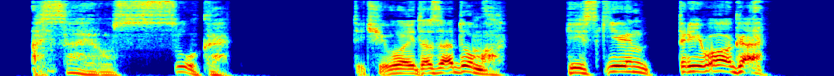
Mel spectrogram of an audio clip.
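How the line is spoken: Hoarse woman's wheeze. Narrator (Russian): прохрипела сотрудница СБС

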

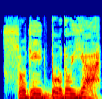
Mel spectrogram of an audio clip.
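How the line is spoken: Barked. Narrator (Russian): рявкнул Святослав

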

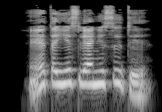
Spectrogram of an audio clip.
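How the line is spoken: Wry snort. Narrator (Russian): хмыкнул Антер

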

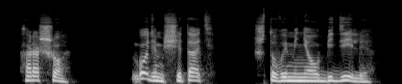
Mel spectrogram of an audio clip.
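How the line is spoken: Cold, curt. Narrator (Russian): холодно бросил

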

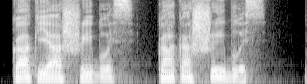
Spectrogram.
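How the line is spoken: Tearful sigh. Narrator (Russian): вздохнула она сквозь слезы

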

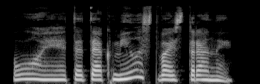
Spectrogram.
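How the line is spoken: Joyful chirping. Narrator (Russian): Радостно прощебетала Йосика

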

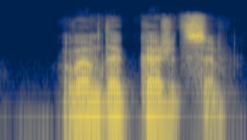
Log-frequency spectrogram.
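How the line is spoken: Dry objection. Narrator (Russian): сухо возразил он

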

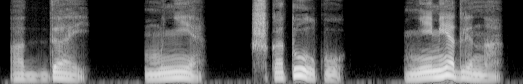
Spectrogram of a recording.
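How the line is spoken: Thunderous, terrifying voice. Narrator (Russian): Прогремел Генри таким жутким голосом

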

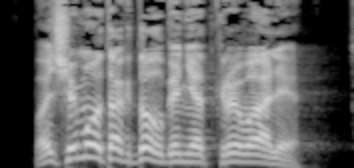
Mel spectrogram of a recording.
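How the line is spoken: Stern official voice. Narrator (Russian): строго произнес околоточный

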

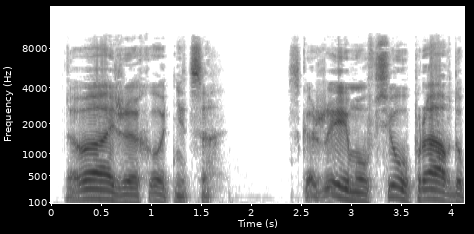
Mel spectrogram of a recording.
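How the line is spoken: Hoarse rasp. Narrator (Russian): прохрипел маркиз Карабас

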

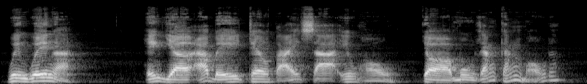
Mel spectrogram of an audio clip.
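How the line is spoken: Sneering, slow voice. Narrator (Vietnamese): Hà Xà Tiên Tử tống lệ lệ cười khẩy, rồi giọng chậm rãi nói

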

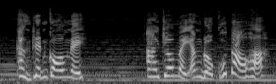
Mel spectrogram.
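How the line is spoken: Angry shout. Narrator (Vietnamese): Nó hét lên đầy tức giận

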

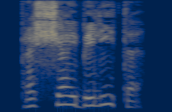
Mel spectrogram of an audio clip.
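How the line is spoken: Whisper. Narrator (Russian): шептал Горацио

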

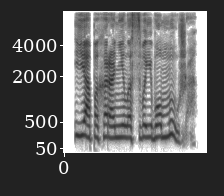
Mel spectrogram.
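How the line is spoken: Growling. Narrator (Russian): прорычала

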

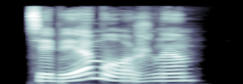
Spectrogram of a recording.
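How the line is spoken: Man's snort. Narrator (Russian): хмыкнул мужчина

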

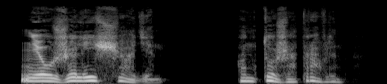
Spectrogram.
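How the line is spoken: Trembling voice. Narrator (Russian): произнесла дрожащим голосом Анжела Сатклифф

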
